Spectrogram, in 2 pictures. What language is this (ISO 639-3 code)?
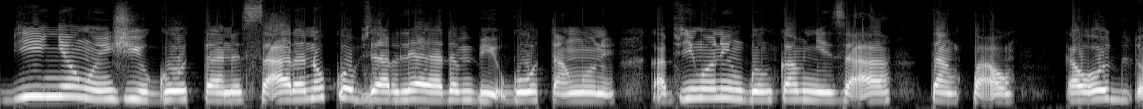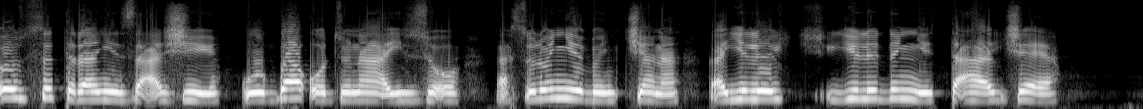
dag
